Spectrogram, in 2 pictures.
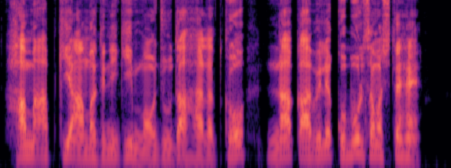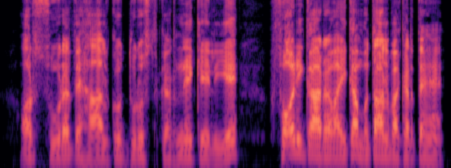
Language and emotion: Urdu, angry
